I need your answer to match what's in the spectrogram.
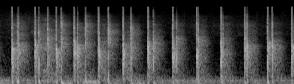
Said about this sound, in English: I want to applaud that.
